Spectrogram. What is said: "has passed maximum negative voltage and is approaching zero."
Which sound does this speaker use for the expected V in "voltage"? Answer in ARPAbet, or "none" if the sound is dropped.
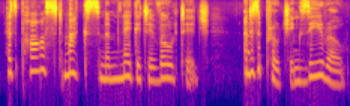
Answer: V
